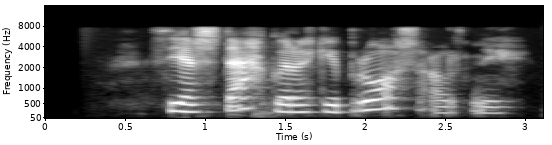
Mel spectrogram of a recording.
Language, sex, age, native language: Icelandic, female, 7, Icelandic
